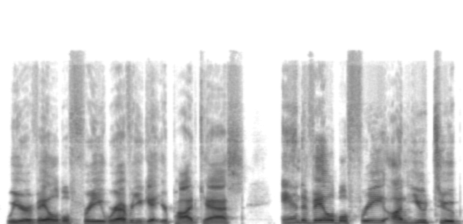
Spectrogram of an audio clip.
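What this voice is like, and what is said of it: Sick, under-the-weather voice. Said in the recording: “I'm a little under the weather today. You can hear it in my voice.”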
